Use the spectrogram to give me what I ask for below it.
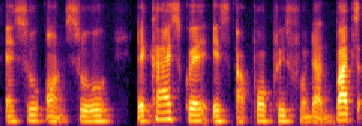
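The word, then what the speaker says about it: chi-square: what is called the K Square test the K Square test say Square you want to pronounce it so Kai Square test so so the test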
